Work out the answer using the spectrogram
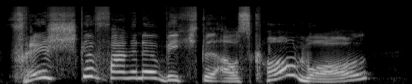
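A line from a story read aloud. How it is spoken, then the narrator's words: Theatrical voice. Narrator (German): sagte mit theatralischer Stimme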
